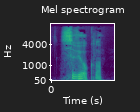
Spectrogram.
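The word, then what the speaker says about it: свёкла: В слове свекла буква Ё есть, и ударение там однозначное на свекла.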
